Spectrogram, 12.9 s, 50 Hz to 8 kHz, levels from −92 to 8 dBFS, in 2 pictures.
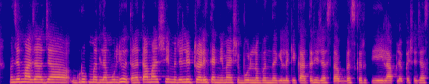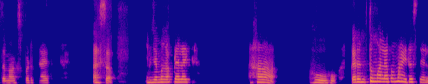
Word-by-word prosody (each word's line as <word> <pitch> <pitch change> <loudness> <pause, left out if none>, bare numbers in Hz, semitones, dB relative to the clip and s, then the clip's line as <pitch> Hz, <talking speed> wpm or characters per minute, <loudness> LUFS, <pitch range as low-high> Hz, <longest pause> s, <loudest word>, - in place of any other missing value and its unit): म्हणजे 260 +2 +4
माझ्या 255 -1 +4
ज्या 245 0 +3 0.3
ग्रुपमधल्या 250 -3 0
मुली 245 +3 0
होत्या 265 -6 +2
ना, - - +2
त्या 250 - +5
माझ्याशी 260 +1 0
म्हणजे 245 0 0
लिटरली 245 -2 +4
त्यांनी 230 -2 +1
माझ्याशी 230 0 -1
बोलणं 220 -1 +1
बंद 215 0 -1
केलं 205 0 0
की 210 - -2
का 205 - +3
तर 200 - +1
ही 225 - 0
जास्त 210 -1 -1
अभ्यास 190 +2 -2
करतीये, 205 -1 -4
हिला 200 -1 +2
आपल्यापेक्षा 195 0 -4
जास्त 210 -1 -4
मार्क्स 190 0 -8
पडतायेत 205 -1 -9 0.7
असं. - - -2 0.5
म्हणजे 235 +1 0
मग 255 +1 0
आपल्याला 260 0 +2
एक 255 0 -5 0.9
हां, 245 -5 +1 0.6
हो, 220 -4 +1
हो. 190 - -6 0.2
कारण 265 +2 +4
तुम्हाला 310 -2 +5
पण 310 0 -1
माहीत 295 -4 +3
असेल 270 -3 -3
235 Hz, 190 wpm, -28 LUFS, 210-260 Hz, 0.9 s, त्या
